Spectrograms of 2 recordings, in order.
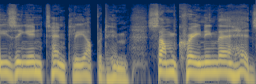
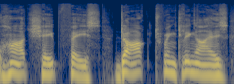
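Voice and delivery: ordinary delivery, nothing marked

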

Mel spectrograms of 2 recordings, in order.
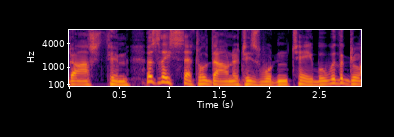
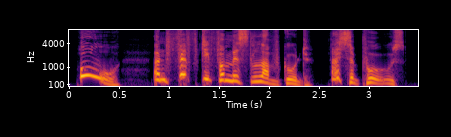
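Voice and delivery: high-pitched professor, tossing in an afterthought; brisk schoolmistress, pitched up then dropping; 8 semitones higher than usual. A narrator's reading. Professor adding points as an afterthought, briskly. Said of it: "Professor McGonagall continued briskly".

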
